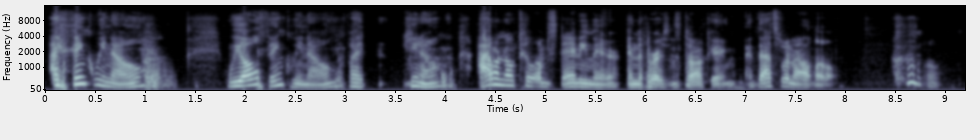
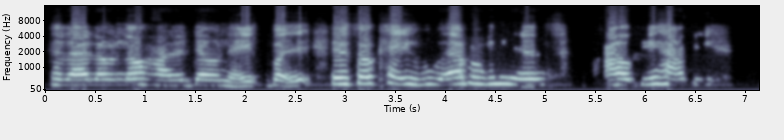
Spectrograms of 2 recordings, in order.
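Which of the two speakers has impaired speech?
The second: cerebral palsy.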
